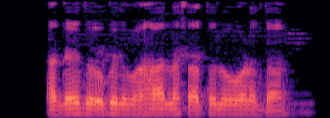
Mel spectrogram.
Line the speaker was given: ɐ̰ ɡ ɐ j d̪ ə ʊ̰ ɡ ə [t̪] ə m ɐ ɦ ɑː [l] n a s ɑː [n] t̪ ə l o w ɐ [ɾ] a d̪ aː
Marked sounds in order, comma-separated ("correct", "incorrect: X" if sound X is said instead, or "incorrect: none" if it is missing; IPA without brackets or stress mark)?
incorrect: d̪, correct, incorrect: none, incorrect: ɽ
